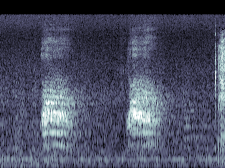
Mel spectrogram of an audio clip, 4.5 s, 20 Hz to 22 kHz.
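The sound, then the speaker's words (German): Two harsh caws of carrion crows, about a second and a half apart, ring out against a low background hum in the inner courtyard of an old apartment building in Vienna's 1030 district, Austria, echoing slightly off the surrounding walls. “Seit einigen Wochen wohnen hier auch Krien.”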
